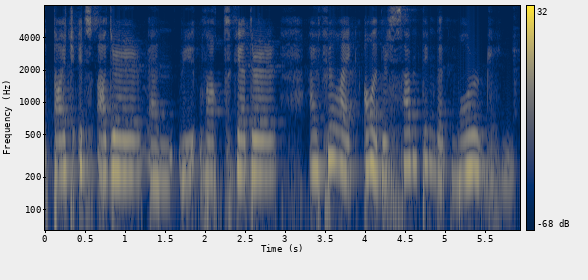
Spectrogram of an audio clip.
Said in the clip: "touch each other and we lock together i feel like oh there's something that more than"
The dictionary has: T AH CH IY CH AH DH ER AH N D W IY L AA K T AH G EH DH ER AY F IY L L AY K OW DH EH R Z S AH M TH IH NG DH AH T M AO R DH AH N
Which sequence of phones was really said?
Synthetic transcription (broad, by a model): T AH CH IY S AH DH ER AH N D W IY L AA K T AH G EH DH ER AY F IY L L AY K OW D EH R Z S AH M T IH NG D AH T M AO R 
